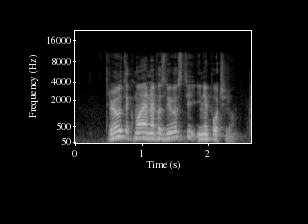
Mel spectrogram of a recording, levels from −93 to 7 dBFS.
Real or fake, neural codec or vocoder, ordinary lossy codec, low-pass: real; none; none; 10.8 kHz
